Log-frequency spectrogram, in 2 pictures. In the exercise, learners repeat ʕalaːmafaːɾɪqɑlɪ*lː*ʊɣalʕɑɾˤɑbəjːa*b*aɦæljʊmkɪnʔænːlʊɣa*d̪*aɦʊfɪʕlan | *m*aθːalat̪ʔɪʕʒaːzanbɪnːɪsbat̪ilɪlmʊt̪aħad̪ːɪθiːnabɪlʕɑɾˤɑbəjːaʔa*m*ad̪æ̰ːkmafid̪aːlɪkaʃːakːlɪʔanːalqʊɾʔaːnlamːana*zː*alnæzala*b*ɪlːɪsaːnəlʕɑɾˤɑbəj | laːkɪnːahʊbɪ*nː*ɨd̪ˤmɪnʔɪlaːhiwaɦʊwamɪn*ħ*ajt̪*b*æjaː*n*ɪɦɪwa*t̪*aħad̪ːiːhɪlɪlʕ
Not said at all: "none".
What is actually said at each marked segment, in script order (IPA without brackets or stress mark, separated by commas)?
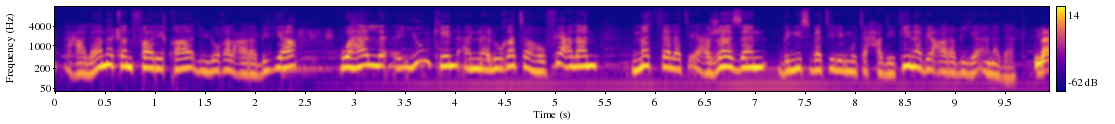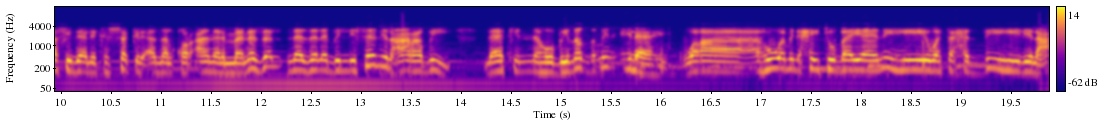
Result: lː, w, t̪, m, n, z, b, n, ħ, b, n, t̪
